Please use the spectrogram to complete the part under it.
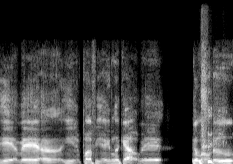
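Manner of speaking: put-on street drawl voice.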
